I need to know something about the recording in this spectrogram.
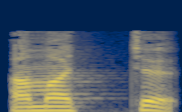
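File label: "amacca", Pali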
